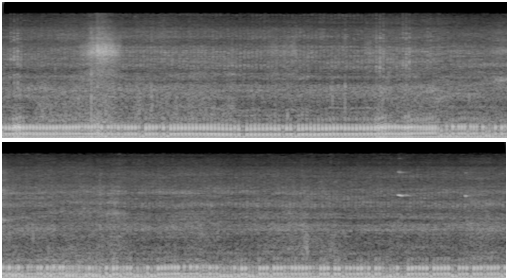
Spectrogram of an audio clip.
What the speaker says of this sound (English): I don't know why it revs up by itself so much, but it does. like takes a while to idle down.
